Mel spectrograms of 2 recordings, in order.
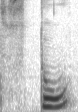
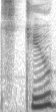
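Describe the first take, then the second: First: It is said with the Polish syllable stu. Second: It sounds like the English word stew. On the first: The speaker calls it right. "but stu" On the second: The speaker calls it wrong. "It's not stew"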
